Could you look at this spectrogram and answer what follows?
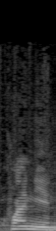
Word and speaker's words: Guan Yin: So the Lady Gwyn, Guan Yin, yeah. Or Kuan Yin, it's spelled in two different ways with a K or a G, but yes, she is the goddess of mercy and compassion, and this incredible being.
